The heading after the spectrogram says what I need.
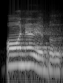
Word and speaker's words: honorable: সো এখানে দেখো এইচ দিয়ে শুরু হচ্ছে, which is consonant, but still এটার সাউন্ডস কিরকম, ভাওয়েলের মতো, honorable, right?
